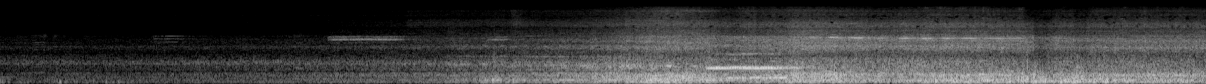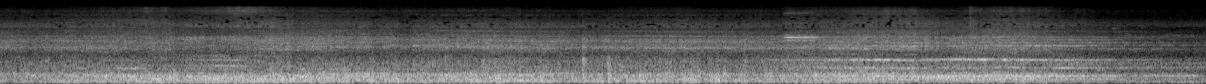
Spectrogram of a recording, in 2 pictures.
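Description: An electric multiple-unit local train approaches and passes close by at speed. Its rumble builds over the first six seconds, stays loud for about seventeen seconds as the coaches go by, and eases near the end.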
